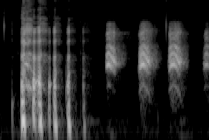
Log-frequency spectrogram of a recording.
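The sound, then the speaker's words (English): Crows cawing: a rapid burst of harsh, raspy caws, then three longer, evenly spaced caws with short silences between them. “I don't even know what that sound is. It's crows.”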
